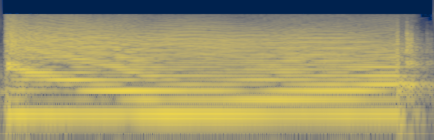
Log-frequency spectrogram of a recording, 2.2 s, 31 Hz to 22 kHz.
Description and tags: Recorded direct with a Peavey Dynabass in passive mode, active mode EQ is nice but noisy as hell so I never use it. Ran the bass through my Zoom bass processor and played all notes on E string up to 16th fret then went the rest of the way up the strings and onto highest fret on G string.
bass, electric, guitar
